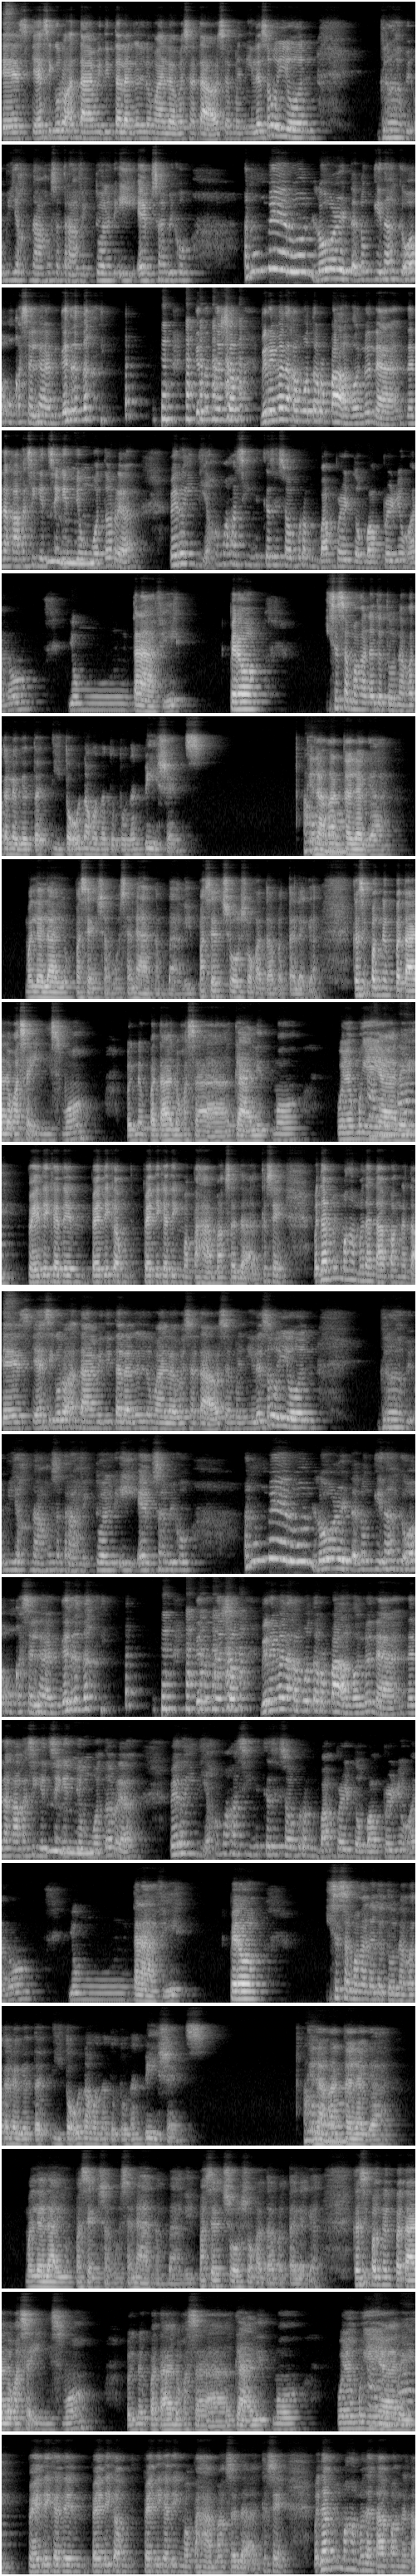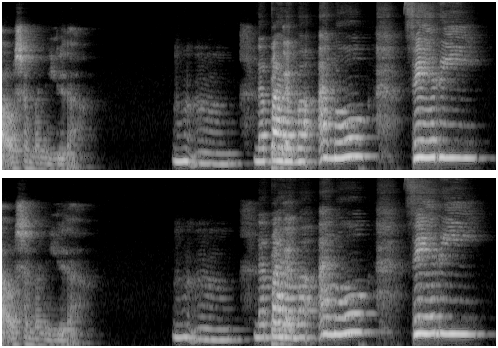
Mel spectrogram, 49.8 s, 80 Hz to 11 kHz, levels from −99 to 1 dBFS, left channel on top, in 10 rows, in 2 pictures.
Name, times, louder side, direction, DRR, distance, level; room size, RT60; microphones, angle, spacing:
voice 1, 0.0-4.1 4.6-7.5 7.9-11.1 12.3-12.8 13.1-20.2 20.7-22.0 22.7-23.0 23.8-27.3 28.6-29.5 30.2-35.9 36.4-38.4 38.9-39.9 40.2-45.6 47.5-47.7, left 2 dB, 70° left, 3 dB, 1.8 m, -27 dB
voice 2, 15.5-16.1 28.5-29.1 39.3-39.9 46.5-49.6, left 2 dB, 30° left, 1 dB, 1.2 m, -27 dB
9.0 x 5.0 x 3.2 m, 0.40 s
head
